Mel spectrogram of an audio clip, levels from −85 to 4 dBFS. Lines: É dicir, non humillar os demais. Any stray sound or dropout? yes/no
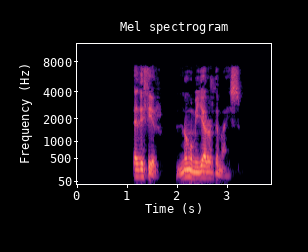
no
